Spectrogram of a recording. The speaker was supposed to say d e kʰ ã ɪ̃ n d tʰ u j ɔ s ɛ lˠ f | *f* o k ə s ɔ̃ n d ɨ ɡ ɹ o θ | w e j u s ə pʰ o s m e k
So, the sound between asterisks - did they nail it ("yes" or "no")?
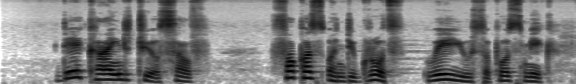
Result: yes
